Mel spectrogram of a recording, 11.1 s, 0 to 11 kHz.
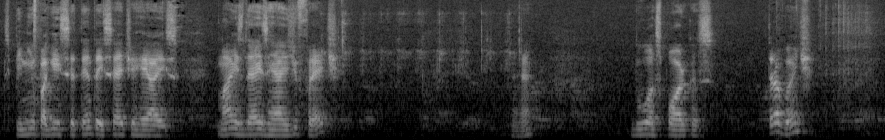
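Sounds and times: small steel parts clicking: 4.1s - 6.6s.

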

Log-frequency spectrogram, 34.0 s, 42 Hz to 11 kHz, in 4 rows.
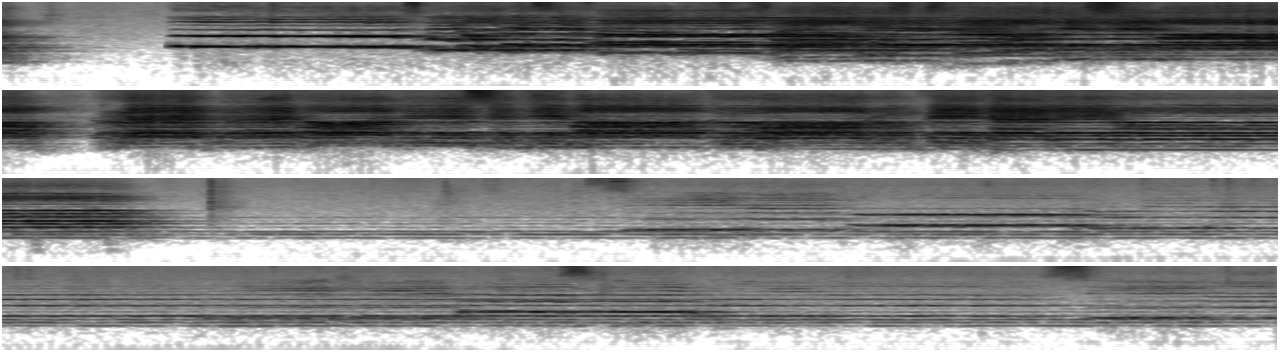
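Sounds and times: mixed choir singing unaccompanied: 0.0s - 18.4s, 20.9s - 34.0s.

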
